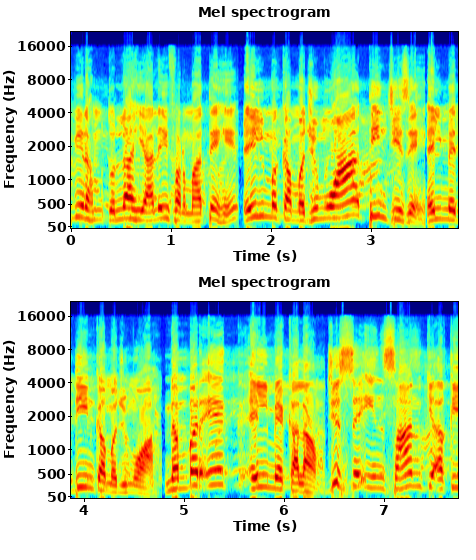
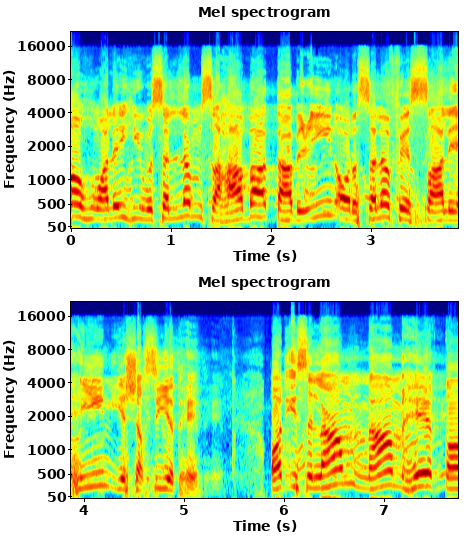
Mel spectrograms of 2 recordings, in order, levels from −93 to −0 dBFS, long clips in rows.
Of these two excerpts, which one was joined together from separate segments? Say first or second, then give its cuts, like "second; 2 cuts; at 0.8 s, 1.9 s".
first; 4 cuts; at 1.6 s, 3.5 s, 4.8 s, 6.4 s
